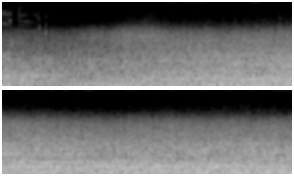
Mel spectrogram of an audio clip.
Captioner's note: plane engine roars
